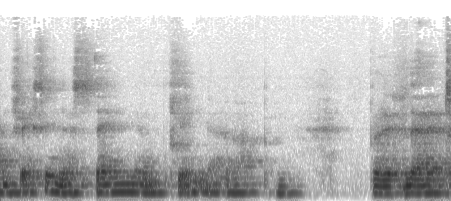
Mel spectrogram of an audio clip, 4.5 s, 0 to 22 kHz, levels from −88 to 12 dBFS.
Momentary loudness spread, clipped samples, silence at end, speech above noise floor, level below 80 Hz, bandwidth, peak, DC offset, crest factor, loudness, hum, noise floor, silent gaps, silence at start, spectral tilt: 13 LU; under 0.1%; 0 s; 28 dB; -50 dBFS; 11.5 kHz; -2 dBFS; under 0.1%; 14 dB; -17 LUFS; none; -43 dBFS; none; 0 s; -7 dB/octave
